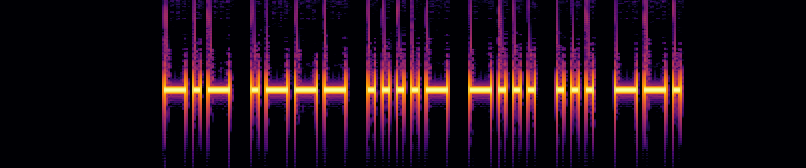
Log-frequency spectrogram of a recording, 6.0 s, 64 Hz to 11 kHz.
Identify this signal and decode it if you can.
Morse code, heard as a keyed tone, about 22 wpm, 700 Hz. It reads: KJ4BSG
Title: USA Call Signs - 6 Characters - 3x Character Spacing - 22wpm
